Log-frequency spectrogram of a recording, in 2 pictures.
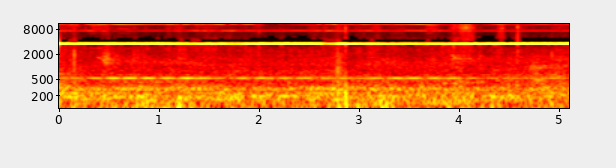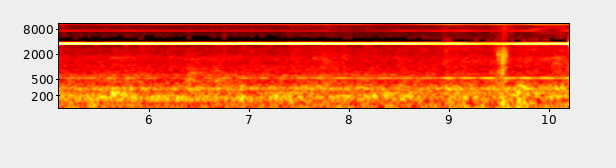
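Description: Buzzer of a homemade water-tank level indicator sounding one steady, high-pitched tone without a break: the signal that the tank is full.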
